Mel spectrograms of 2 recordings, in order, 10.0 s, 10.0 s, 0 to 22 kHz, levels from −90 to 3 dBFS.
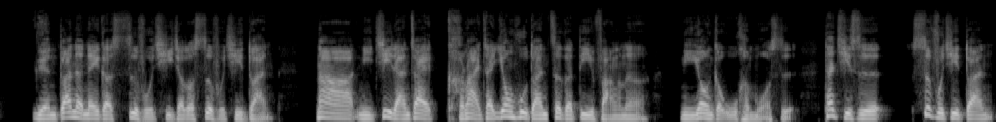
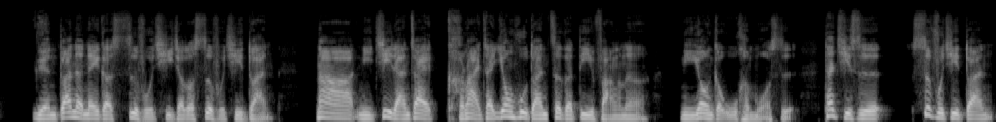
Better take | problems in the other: neither | none

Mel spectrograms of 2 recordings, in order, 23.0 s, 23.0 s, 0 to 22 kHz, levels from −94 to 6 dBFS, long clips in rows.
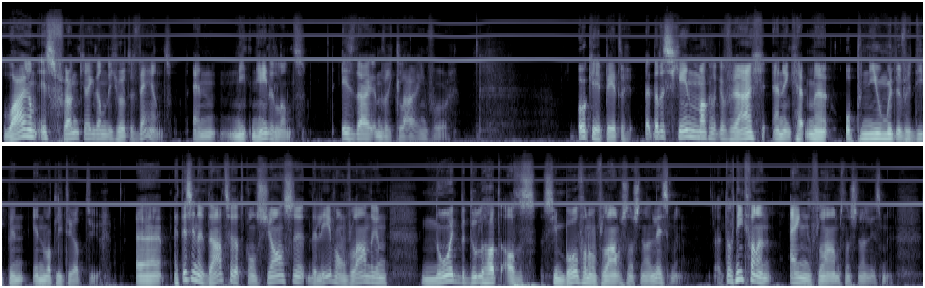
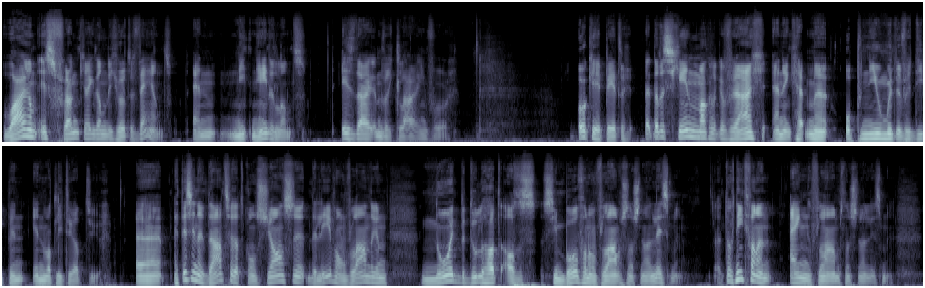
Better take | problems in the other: second | high-pitched whine; noticeable; throughout; 4 kHz, 15 dB below the speech

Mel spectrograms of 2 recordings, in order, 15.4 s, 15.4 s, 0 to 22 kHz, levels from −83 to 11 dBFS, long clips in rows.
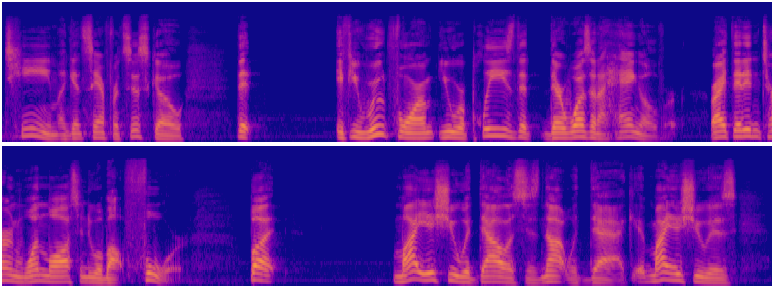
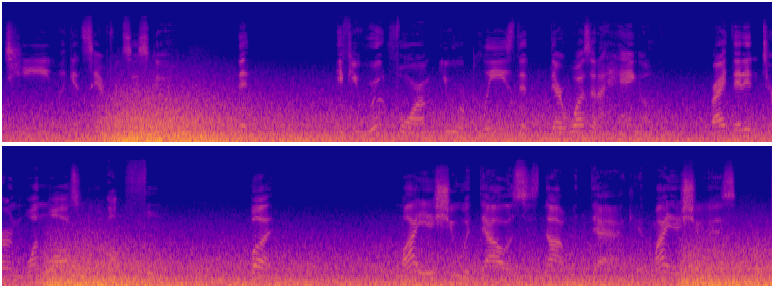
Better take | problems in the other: first | wind noise on the microphone; heavy; 4 dB above the speech

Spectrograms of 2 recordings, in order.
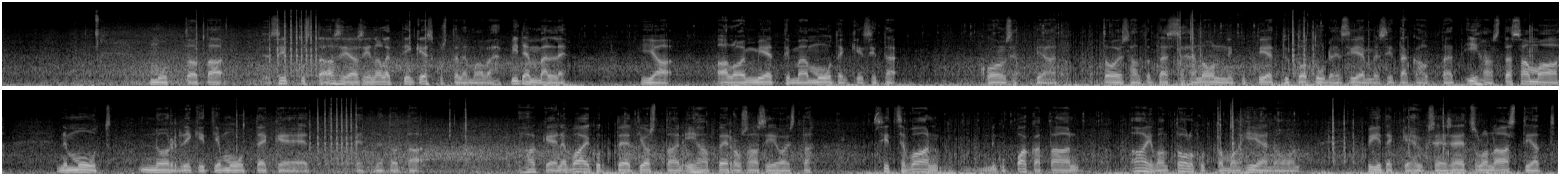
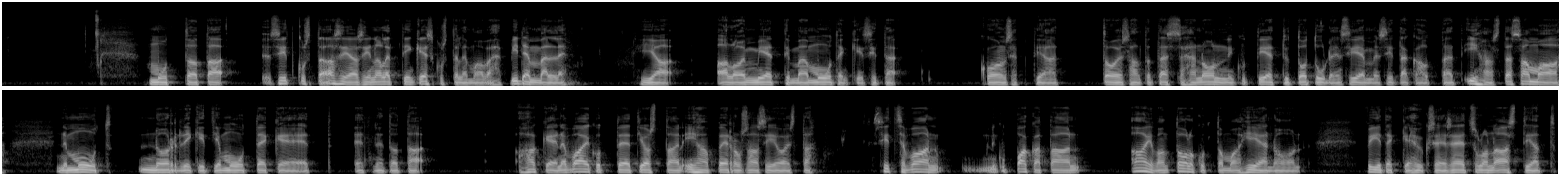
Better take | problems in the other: second | wind noise on the microphone; heavy; 8 dB below the speech

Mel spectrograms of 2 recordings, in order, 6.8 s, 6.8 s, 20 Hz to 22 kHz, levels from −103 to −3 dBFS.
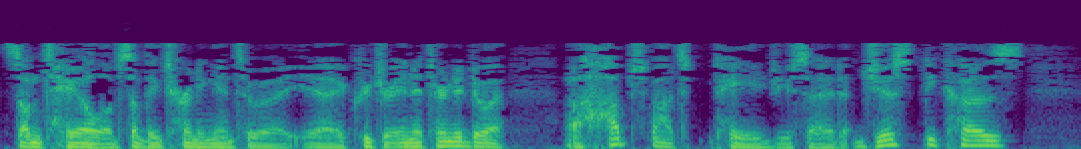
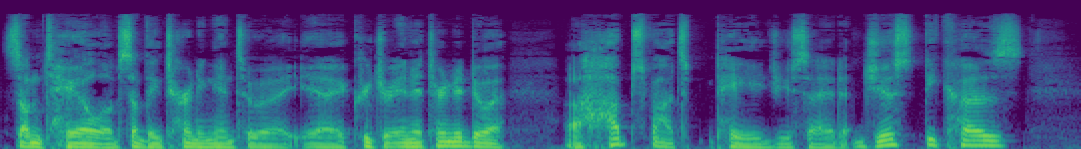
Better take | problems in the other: second | garbled, watery; badly; nothing above 6.5 kHz; slightly in the second

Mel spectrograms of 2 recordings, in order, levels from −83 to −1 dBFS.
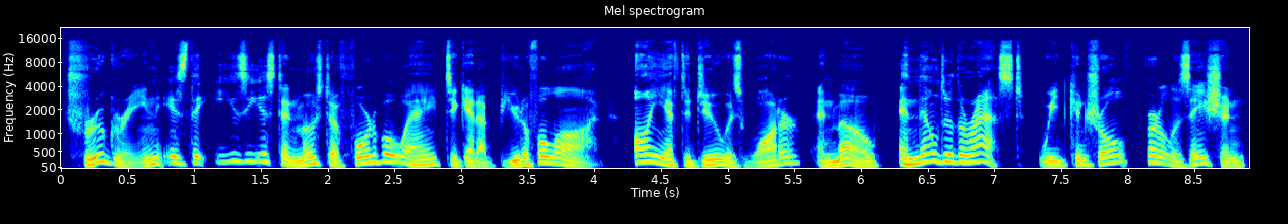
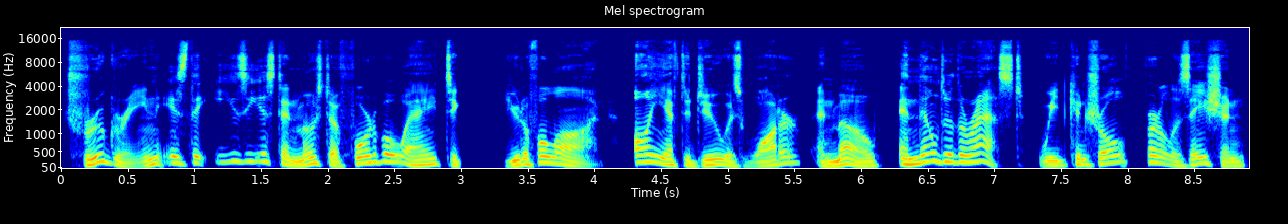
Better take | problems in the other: first | audio cutting out; at 3 s

